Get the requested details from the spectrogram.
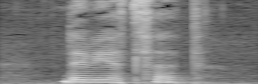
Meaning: nine hundred
- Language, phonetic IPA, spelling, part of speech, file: Czech, [ˈdɛvjɛtsɛt], devět set, numeral, Cs-devět set.ogg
